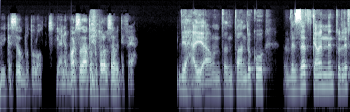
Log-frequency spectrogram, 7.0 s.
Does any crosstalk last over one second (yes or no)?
no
